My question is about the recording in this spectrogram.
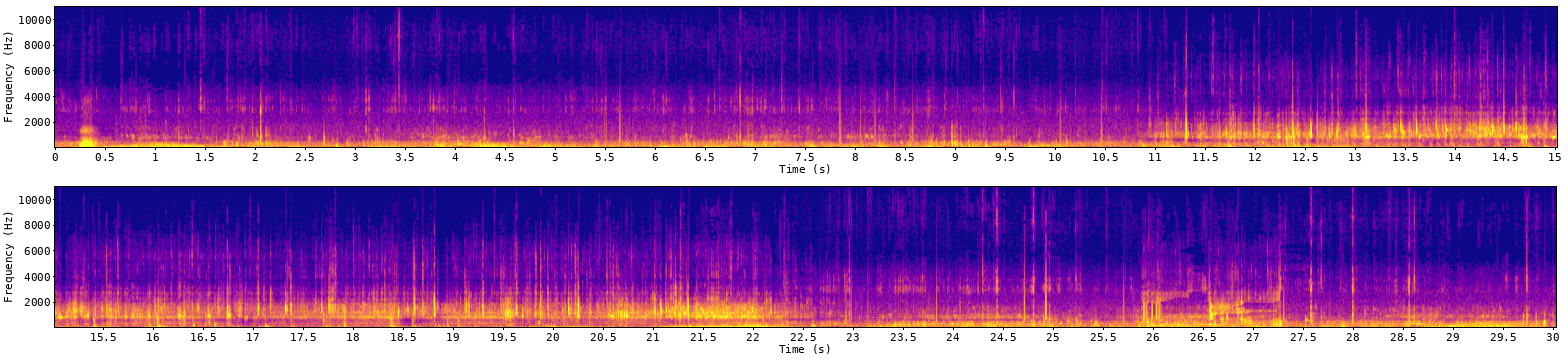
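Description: Water sloshing and gurgling, heard from underwater over a shallow coral reef, with scattered clicks and crackles throughout. About a third of the way in, a dense crackling hiss joins it and stops abruptly about two thirds of the way through.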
